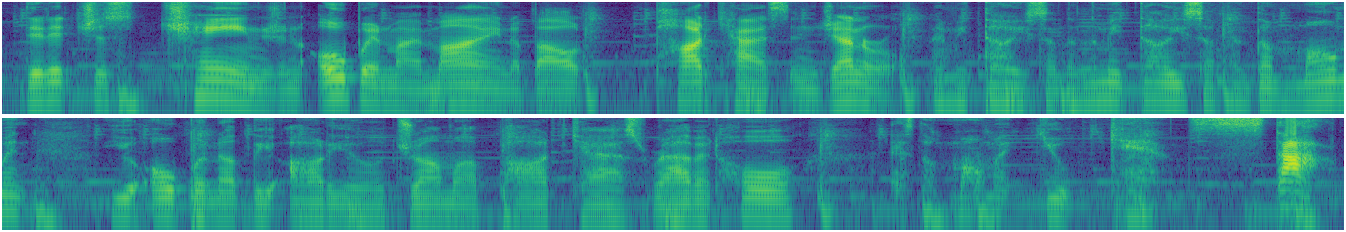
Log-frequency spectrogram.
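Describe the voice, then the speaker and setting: A man's voice: mid-range voice, expressive, normal speed, bright, forceful tone, soft background music. A man giving a casual, profanity-laced review in an emphatic, rambling, irreverent manner. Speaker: podcast reviewer.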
